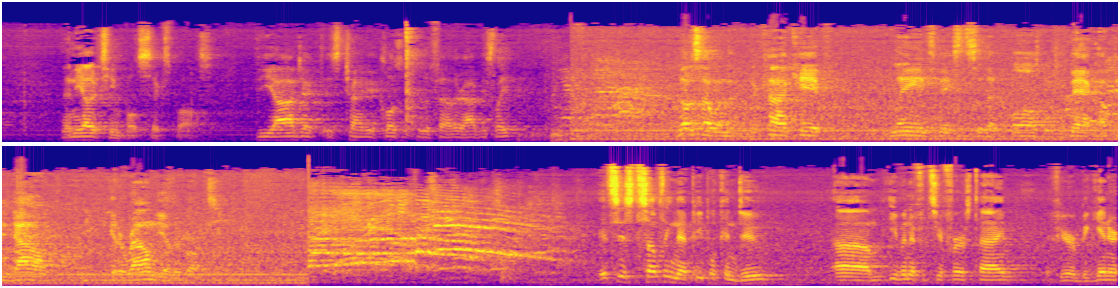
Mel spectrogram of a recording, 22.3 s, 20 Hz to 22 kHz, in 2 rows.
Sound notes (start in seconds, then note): 5.6 chatter; 14.2 cheering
